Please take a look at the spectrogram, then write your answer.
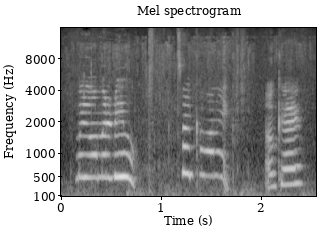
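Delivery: very high squeaky comic voice; playful helpless protest. Pretend. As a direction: plead it way up high, mock-defensive. Comic helpless defence of her pick.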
